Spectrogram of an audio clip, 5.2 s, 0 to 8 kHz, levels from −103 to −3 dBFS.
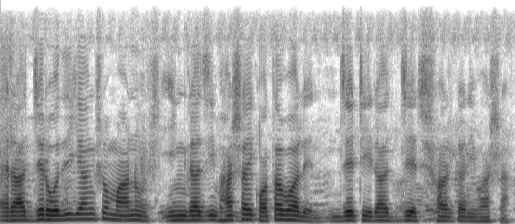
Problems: none marked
